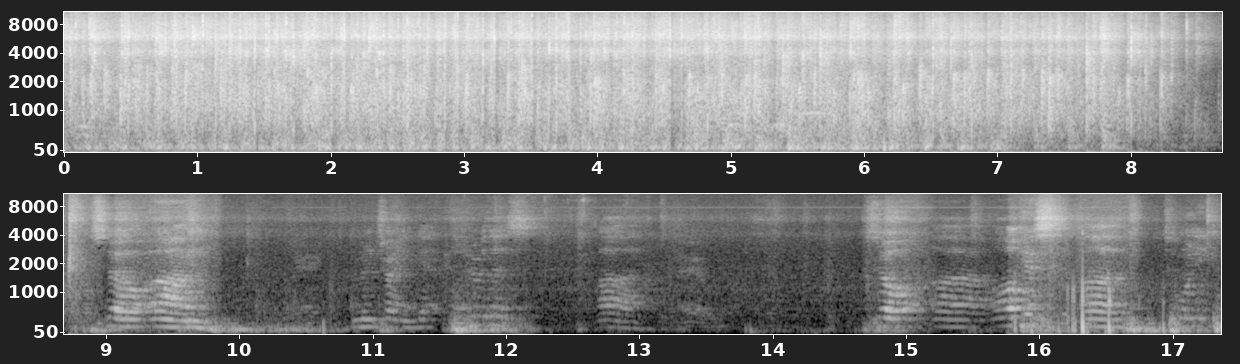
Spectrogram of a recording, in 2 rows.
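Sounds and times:
crowd applauding: 0.0 - 8.8.

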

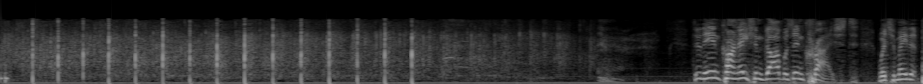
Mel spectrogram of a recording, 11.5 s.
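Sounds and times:
audience hand clapping: 0.0 - 7.7
speech: 8.7 - 11.5.

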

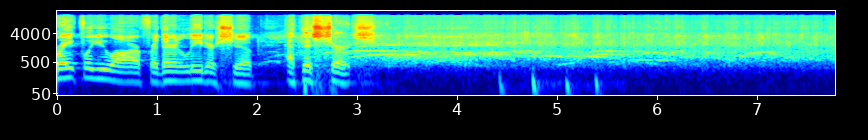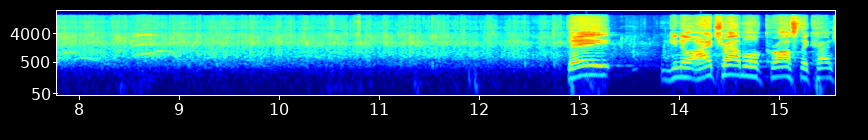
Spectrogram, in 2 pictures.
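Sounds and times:
speech: 0.0 - 3.3, 12.9 - 15.5
audience clapping: 1.8 - 14.6
cheers: 2.0 - 13.8.

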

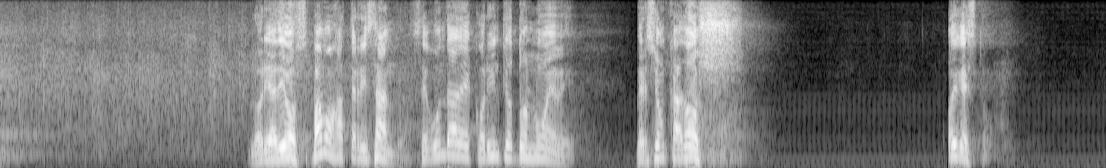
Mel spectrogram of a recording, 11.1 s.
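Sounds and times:
audience clapping hands: 0.0 - 4.8
speech: 2.5 - 5.8, 6.4 - 7.4, 9.5 - 10.0.

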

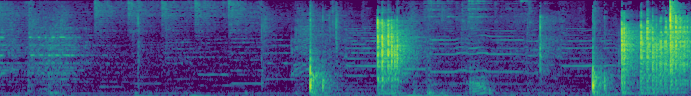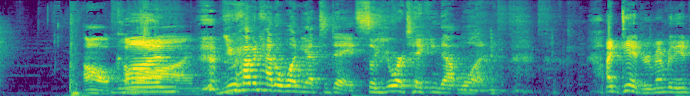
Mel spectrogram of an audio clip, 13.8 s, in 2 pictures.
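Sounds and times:
dice rolled on a hard surface in a tabletop game: 3.8 - 4.2, 6.0 - 7.0
speech: 7.7 - 12.1, 13.0 - 13.8.

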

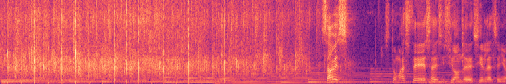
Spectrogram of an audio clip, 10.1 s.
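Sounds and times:
audience applause: 0.0 - 7.1
sustained keyboard chords: 0.0 - 10.1
speech: 6.5 - 7.0, 7.8 - 10.1.

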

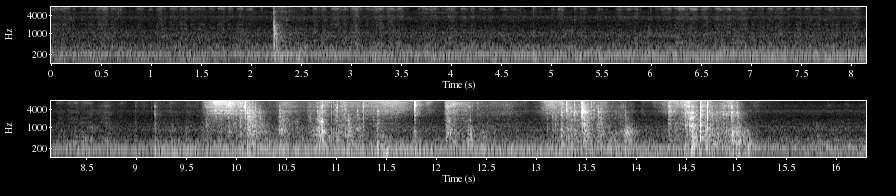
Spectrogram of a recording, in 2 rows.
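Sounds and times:
pen scratching on paper, re-writing notes: 0.0 - 8.9
low steady hum: 0.0 - 16.3.

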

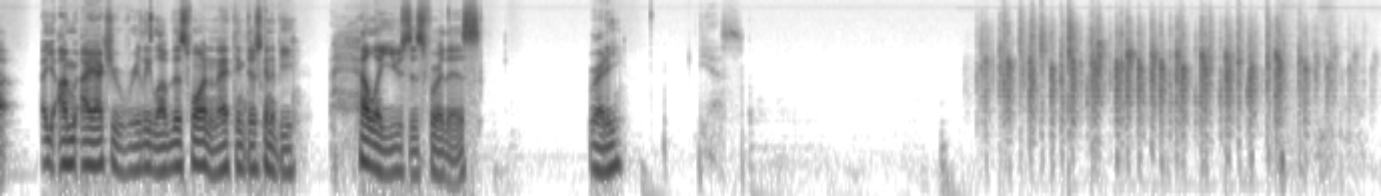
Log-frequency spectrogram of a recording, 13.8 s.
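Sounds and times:
speech: 0.4 - 3.0, 3.6 - 4.8, 5.9 - 6.3
small condescending clap sound effect: 9.6 - 13.8.

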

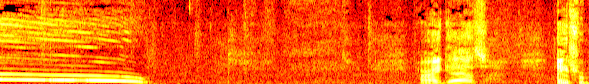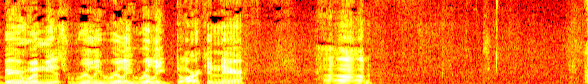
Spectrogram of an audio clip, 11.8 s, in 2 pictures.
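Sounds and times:
person imitating a Sasquatch yell: 0.0 - 1.5
speech: 4.2 - 5.0, 5.6 - 8.4, 9.1 - 9.7.

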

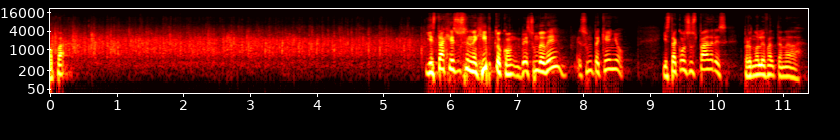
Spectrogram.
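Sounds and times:
speech: 0.0 - 0.4, 5.6 - 11.3
audience applause: 0.0 - 6.6.

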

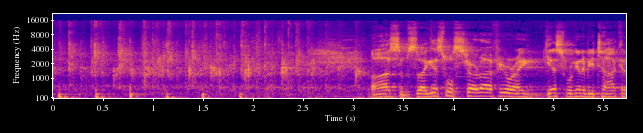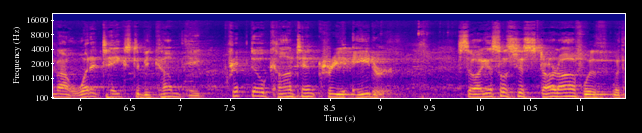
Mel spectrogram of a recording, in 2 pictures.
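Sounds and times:
faint rhythmic thump: 0.0 - 2.3
audience applause: 0.0 - 3.9
speech: 3.2 - 11.4.

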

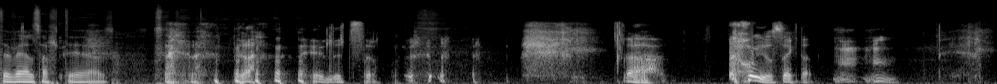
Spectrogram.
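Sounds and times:
speech: 0.0 - 4.6, 6.2 - 6.7, 7.3 - 9.1
laughter: 1.6 - 4.9
coughing: 1.6 - 6.7, 7.3 - 7.7, 8.3 - 9.9.

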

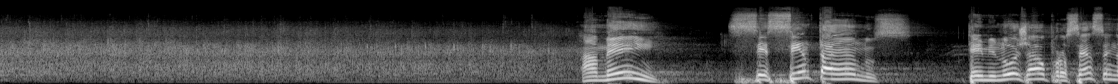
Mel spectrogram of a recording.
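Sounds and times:
audience applauding: 0.0 - 6.6
speech: 5.8 - 6.7, 7.3 - 9.1, 9.7 - 11.1.

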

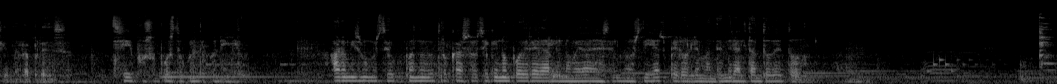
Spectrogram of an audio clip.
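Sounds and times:
speech: 0.0 - 2.6, 3.3 - 8.3
mobile phone ringtone: 9.3 - 9.7.

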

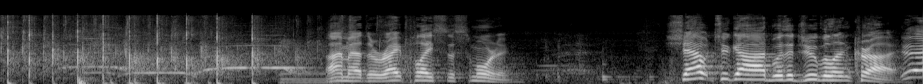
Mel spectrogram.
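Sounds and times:
audience clapping hands: 0.0 - 4.4
speech: 3.2 - 5.2, 6.0 - 9.1.

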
